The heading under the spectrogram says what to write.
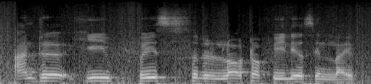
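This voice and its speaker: A man with fairly even intonation amid noticeable background noise. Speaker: police officer and motivational speaker. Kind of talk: motivational speech. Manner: earnest, hesitant, repeats words.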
